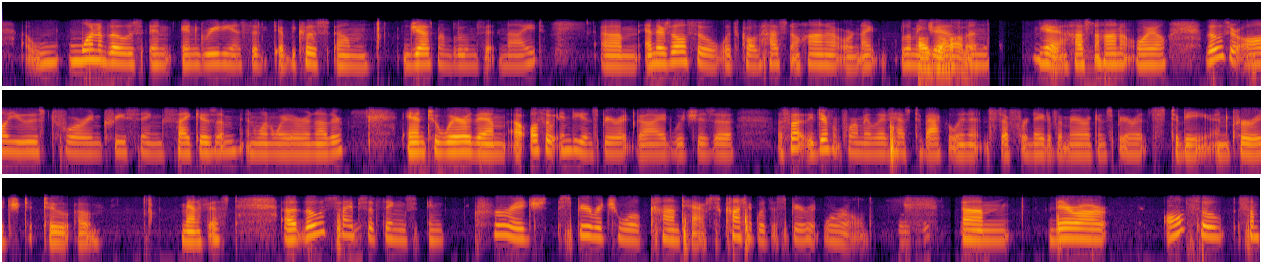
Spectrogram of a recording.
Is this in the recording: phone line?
yes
